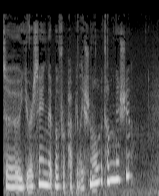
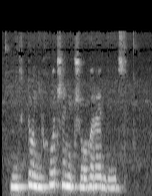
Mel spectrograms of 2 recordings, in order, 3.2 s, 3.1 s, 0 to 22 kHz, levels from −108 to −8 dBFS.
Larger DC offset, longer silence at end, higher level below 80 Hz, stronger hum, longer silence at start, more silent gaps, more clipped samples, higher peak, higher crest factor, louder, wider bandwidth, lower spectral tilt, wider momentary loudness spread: neither; about the same, 0.55 s vs 0.55 s; about the same, -60 dBFS vs -62 dBFS; neither; second, 0.05 s vs 0.2 s; neither; neither; second, -16 dBFS vs -10 dBFS; about the same, 12 dB vs 14 dB; second, -29 LUFS vs -23 LUFS; first, 14 kHz vs 11.5 kHz; about the same, -7 dB/octave vs -6 dB/octave; about the same, 9 LU vs 10 LU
